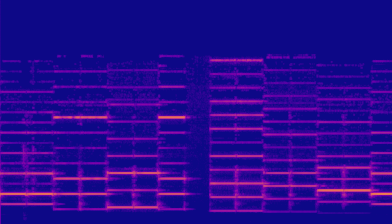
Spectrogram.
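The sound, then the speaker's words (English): A Zojirushi rice cooker plays its rice-ready melody, a bright electronic tune of clean, high-pitched beeping tones. One brief silent pause falls midway before the tune carries on steadily to the end. “That's the tune a Zojirushi rice cooker plays once the rice is ready.”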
